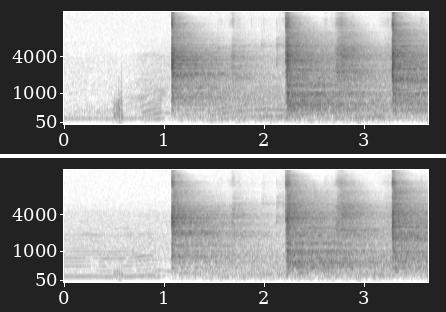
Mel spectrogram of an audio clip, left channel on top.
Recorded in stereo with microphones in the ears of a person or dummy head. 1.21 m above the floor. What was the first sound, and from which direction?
Breathing, 5° left (ahead or behind).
